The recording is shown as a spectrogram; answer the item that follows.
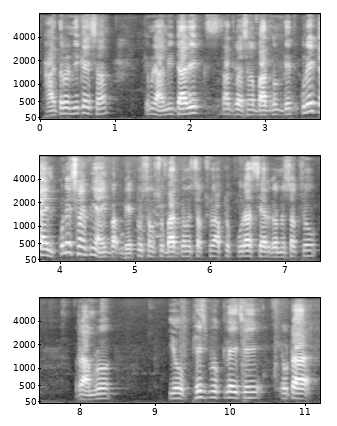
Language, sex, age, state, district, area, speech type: Nepali, female, 60+, West Bengal, Jalpaiguri, rural, spontaneous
